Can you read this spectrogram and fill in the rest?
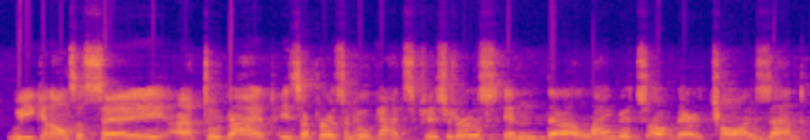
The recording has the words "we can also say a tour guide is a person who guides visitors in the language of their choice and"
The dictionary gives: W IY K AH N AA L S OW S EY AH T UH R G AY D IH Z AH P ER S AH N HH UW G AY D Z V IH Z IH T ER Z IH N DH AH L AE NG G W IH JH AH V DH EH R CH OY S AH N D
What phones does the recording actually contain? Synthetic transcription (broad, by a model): W IY K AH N AA L S OW S EY AH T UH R G AY D IH Z AH P ER S AH N HH UW G AY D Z F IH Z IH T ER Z IH N DH AH L AE NG G W IH JH AH V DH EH R CH OY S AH N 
